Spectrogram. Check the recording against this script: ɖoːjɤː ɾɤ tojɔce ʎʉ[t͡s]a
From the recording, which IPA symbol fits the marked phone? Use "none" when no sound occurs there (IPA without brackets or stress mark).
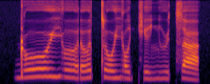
t͡s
